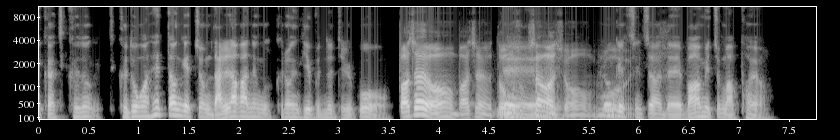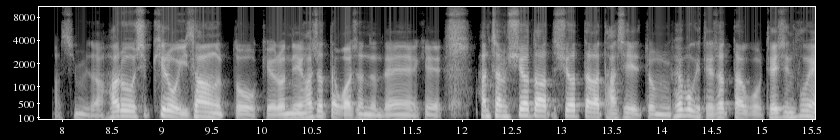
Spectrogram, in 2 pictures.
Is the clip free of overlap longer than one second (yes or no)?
no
